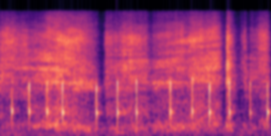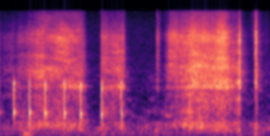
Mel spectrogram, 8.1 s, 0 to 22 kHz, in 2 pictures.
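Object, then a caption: Styrofoam packing block. Long painted nails scratch and rub a white styrofoam packing insert with a rectangular recess, held close up. A broad, bright rasping hiss comes in waves. Frequent short squeaky ticks sit on top, each pitched around 700 Hz with a quick decay.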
